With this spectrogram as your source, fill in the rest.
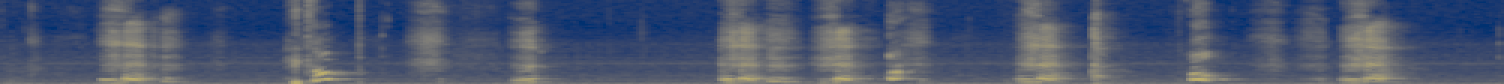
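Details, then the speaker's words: Infant laughing and babbling, broken by abrupt, jerky catches of breath over a steady room hum; baby laughing through hiccups. "do you have the hiccups? Is it funny? You're trying to laugh with hiccups."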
